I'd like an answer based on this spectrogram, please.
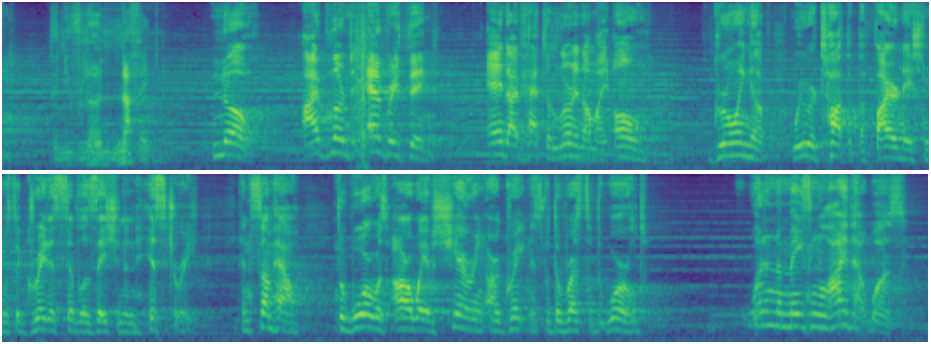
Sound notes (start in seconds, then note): none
